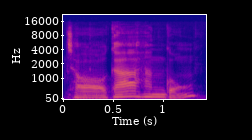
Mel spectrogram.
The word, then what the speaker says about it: 저가 항공: You are expecting to hear 저가 항공 versus you actually hear 저가 항공, okay? 저가 항공. And this is the correct pronunciation. 저가항공.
